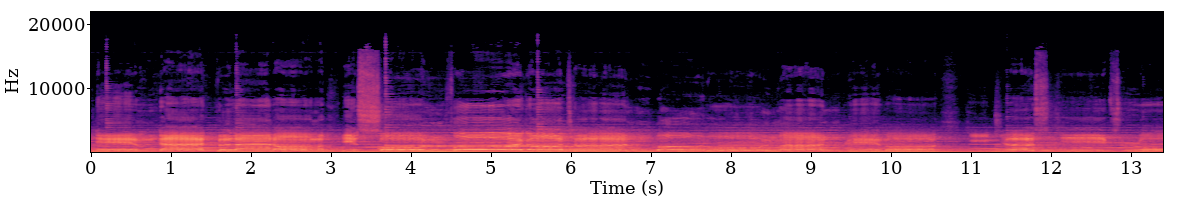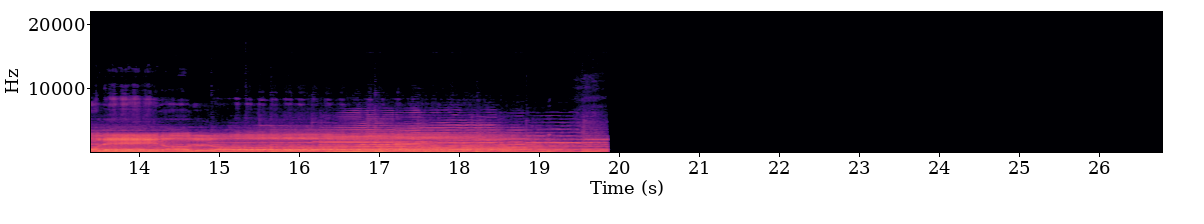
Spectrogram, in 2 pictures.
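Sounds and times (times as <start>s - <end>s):
bass: 0.0s - 19.9s.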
